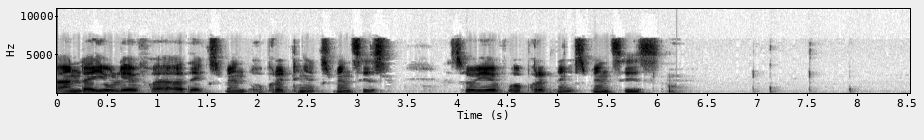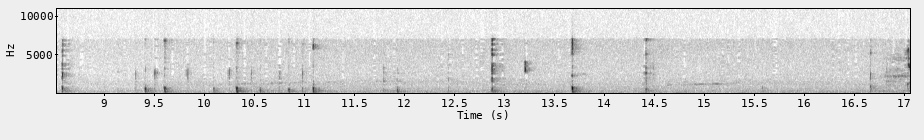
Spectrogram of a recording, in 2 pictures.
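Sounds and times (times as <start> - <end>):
stylus tapping on a tablet: 6.9 - 14.6.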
